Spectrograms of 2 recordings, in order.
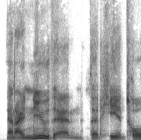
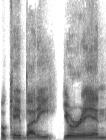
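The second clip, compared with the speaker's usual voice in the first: ordinary delivery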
